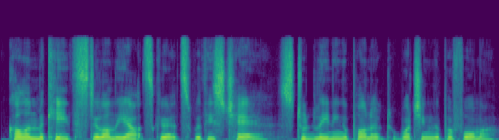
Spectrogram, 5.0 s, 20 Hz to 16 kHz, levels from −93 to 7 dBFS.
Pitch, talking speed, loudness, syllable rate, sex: 165 Hz, 190 wpm, -17 LUFS, 5.2 syllables/s, female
